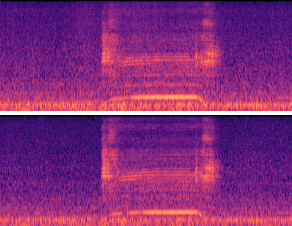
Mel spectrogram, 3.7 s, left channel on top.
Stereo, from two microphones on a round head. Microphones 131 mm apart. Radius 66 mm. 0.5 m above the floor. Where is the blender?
25° right (ahead or behind), 4.5 m.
